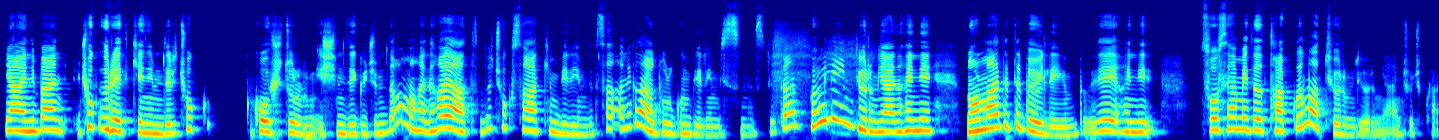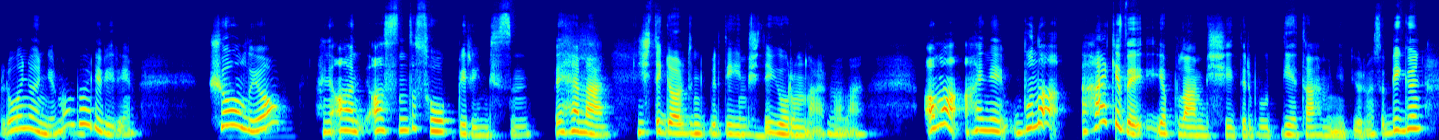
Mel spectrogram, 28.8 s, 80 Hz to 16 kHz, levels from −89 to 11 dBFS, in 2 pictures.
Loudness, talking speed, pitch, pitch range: -21 LUFS, 150 wpm, 250 Hz, 205-295 Hz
